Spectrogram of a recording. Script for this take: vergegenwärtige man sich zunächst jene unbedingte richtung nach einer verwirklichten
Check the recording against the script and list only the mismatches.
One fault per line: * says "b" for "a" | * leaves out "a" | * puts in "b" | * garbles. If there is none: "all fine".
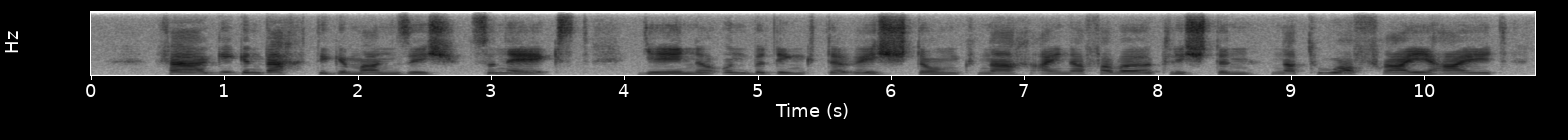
all fine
